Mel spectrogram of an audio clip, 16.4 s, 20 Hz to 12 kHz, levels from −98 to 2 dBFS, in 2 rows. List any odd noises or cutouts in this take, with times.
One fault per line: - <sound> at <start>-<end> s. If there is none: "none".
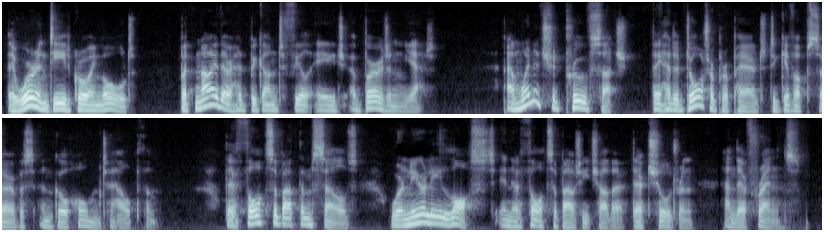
none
